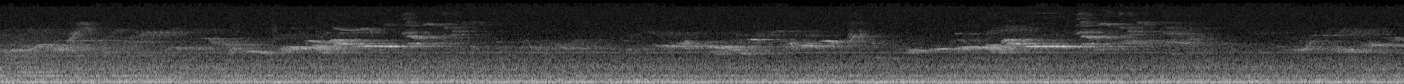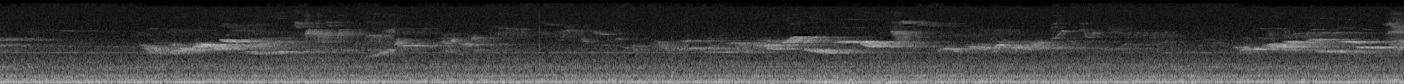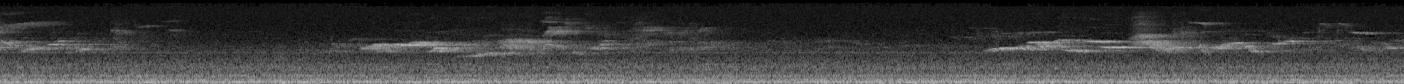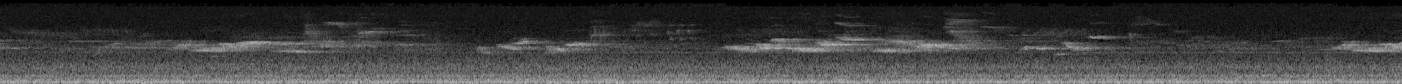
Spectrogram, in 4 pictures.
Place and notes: Rue Monserby, Toulouse, France - Dawn Chorus 01
bird song, city noise, metro, air conditioning noise
Captation : ZOOMH4n
Occitanie, France métropolitaine, France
